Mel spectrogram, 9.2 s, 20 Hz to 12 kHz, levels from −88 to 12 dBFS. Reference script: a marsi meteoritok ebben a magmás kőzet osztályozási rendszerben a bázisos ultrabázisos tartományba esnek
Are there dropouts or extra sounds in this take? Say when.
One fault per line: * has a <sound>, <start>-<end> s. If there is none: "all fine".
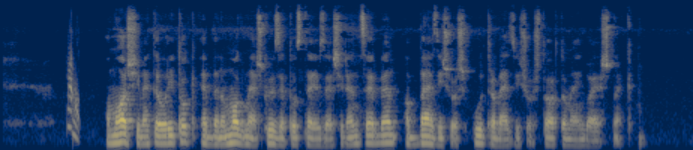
* has a chirp, 0.9-1.1 s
